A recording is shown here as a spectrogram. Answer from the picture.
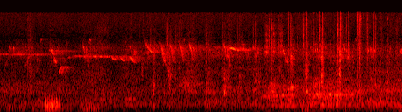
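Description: Small birds chirping, many quick high falling chirps with a few thin held notes, busiest around the middle. A low thump about a second in, and a run of sharp clicks near the end.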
